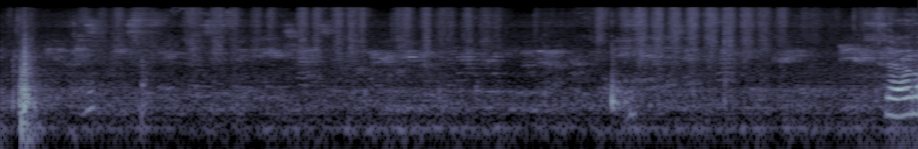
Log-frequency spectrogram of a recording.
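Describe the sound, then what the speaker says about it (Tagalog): Hands rubbed together to clear flour while making zeppole dough, a soft dry scuffing that keeps up throughout, with a few louder brushes at the start, near the middle and at the end. "Ganun muna ako ng aking harina para matanggal ang harina sa aking kamay."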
